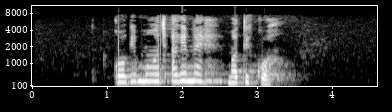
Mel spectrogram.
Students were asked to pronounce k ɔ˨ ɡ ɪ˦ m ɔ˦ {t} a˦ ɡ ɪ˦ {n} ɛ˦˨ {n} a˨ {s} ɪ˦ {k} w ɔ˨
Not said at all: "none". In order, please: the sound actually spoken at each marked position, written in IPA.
t͡ʃ, n, m, t, k

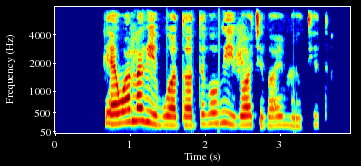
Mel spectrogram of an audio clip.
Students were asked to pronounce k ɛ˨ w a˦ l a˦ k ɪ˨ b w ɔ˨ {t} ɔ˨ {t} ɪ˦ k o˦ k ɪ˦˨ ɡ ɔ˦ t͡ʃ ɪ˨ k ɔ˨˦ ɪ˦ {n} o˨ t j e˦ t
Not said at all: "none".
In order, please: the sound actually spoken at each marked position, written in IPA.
t, t, m

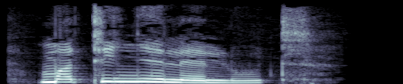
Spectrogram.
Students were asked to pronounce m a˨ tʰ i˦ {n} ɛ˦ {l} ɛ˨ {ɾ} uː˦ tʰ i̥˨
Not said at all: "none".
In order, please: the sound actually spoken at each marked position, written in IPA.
ɲ, l, l

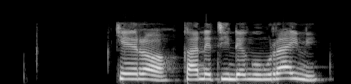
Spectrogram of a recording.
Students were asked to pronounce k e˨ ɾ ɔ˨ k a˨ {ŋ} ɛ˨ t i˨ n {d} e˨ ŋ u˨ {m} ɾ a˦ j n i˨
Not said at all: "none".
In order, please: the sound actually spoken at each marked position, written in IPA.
n, d, ŋ

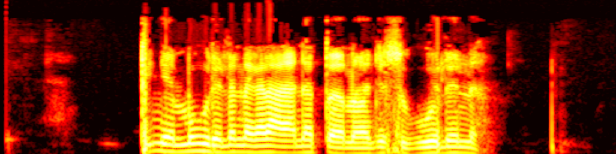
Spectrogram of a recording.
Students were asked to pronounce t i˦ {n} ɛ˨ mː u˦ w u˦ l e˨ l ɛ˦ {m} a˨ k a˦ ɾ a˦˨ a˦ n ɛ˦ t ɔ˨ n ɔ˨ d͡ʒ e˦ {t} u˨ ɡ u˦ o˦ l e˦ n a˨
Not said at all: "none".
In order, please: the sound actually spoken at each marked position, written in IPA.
ɲ, n, s

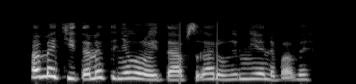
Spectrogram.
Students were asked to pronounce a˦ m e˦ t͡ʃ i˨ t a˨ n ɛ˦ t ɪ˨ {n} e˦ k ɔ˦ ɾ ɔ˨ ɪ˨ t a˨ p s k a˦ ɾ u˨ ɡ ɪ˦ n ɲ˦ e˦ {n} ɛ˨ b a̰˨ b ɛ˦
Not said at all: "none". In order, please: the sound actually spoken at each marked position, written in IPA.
ɲ, n

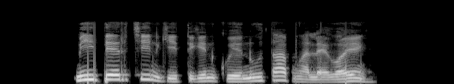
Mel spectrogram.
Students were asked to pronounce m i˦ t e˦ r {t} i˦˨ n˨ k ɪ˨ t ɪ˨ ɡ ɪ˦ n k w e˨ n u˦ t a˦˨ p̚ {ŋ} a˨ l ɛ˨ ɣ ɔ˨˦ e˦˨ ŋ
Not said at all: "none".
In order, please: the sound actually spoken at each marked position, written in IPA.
t͡ʃ, ŋ

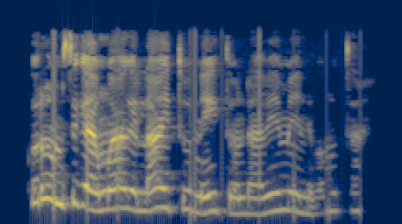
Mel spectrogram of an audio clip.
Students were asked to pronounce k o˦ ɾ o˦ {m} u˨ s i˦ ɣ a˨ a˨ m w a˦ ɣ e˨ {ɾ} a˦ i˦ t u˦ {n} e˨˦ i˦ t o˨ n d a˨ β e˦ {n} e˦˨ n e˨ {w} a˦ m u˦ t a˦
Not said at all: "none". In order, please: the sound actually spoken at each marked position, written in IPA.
m, l, n, m, β

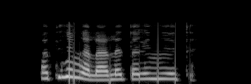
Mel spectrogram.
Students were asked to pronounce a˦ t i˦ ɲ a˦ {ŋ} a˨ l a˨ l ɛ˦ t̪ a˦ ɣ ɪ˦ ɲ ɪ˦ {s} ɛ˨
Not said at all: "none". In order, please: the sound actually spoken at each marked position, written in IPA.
ŋ, t

